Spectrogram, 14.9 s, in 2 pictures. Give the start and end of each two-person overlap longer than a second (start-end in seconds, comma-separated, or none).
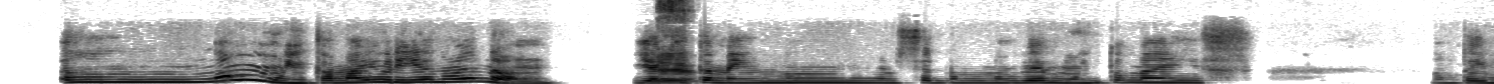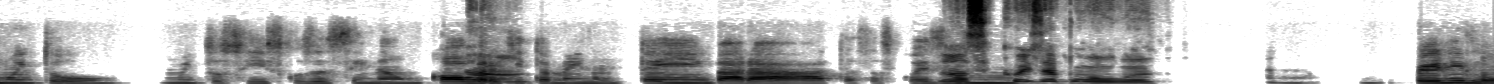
none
